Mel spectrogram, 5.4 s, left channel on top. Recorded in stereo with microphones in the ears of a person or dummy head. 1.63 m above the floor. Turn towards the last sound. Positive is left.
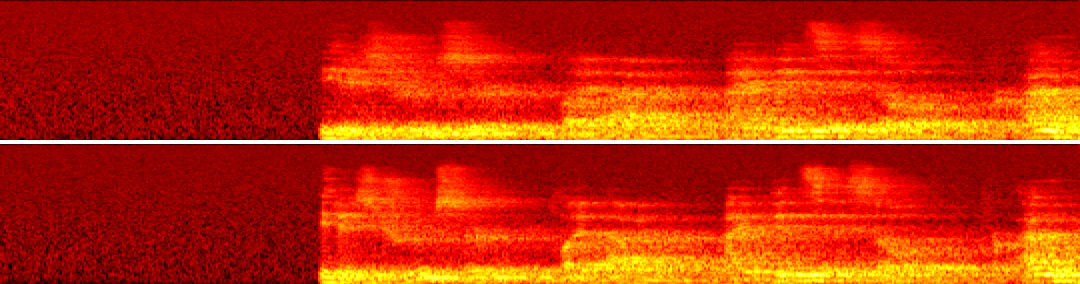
turn(degrees=-35)  # may be behind; listen again after turning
